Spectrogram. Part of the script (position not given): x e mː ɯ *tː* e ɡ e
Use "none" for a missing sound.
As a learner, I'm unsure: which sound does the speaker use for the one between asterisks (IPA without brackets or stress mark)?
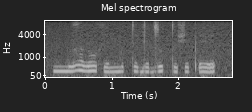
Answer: tː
